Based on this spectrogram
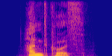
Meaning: hand-kiss
- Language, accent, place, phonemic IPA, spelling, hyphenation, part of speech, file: German, Germany, Berlin, /ˈhantkʊs/, Handkuss, Hand‧kuss, noun, De-Handkuss.ogg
